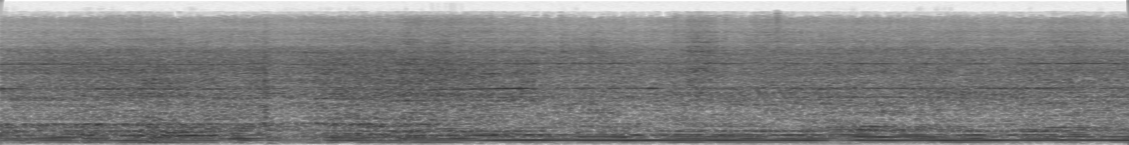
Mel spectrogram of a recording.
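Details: Hoover vacuum cleaner, hoovering: loud, steady, rough drone with a few tones riding on it; it works but sounds bad.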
